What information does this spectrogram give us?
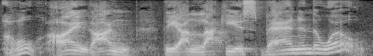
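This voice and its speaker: A man's voice: lowish voice, lively intonation, slow pace, bright, forceful tone, heavily acted. A man voicing a meek, miserable little man in a told story, hesitant as he starts to speak. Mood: timid. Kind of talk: live storytelling.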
